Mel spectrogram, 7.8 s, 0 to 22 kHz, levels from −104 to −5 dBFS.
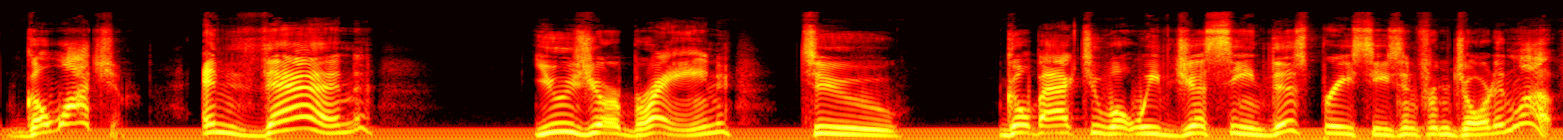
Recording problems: electrical hum; faint; throughout; 50 Hz, 30 dB below the speech

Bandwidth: 15 kHz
